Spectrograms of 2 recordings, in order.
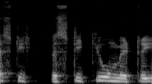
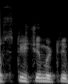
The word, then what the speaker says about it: stoichiometry: स्टिच्योमेट्री या स्टिक्योमेट्री या स्टिचाई, यहाँ के डिफरेंट प्रोनाउंसिएशन हैं इसके, तो स्टिच्योमेट्री बेस्ट है इसके लिए।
